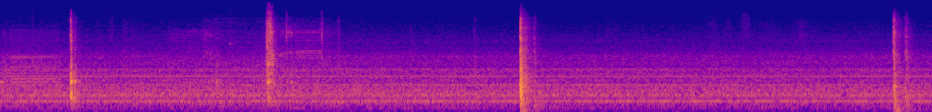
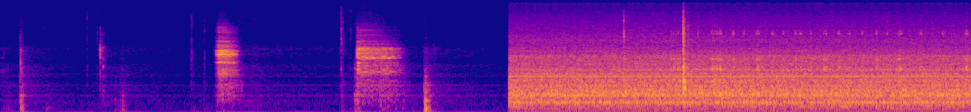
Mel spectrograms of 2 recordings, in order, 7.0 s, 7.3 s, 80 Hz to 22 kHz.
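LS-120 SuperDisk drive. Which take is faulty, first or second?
first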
